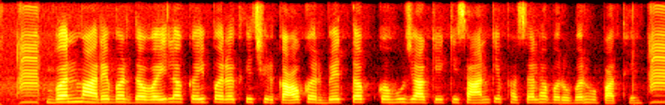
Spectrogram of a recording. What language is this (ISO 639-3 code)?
hne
